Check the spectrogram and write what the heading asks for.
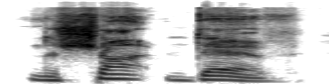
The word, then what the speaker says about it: Nishant Dev: Nishant Dev is how you pronounce his name.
